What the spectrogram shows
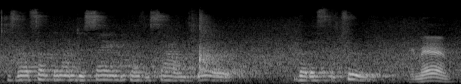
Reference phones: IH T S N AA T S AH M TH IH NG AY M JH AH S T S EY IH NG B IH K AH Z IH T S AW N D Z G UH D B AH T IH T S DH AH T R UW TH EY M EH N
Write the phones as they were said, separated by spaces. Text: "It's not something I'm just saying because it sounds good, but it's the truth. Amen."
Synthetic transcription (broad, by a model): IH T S N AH T S AH M TH IH NG AY M JH AH S T S EY IH NG B IH K AH Z IH T S AW N D Z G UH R B AH T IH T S DH AH T R UW TH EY M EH N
